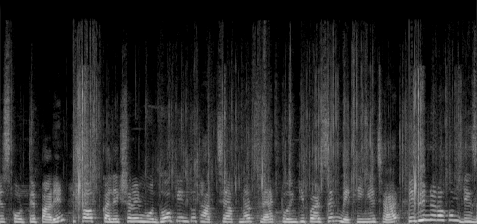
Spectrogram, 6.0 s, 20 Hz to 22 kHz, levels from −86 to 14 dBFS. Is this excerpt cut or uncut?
cut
